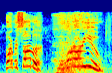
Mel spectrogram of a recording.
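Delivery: loud yelling. Calling out to find Barbara: yelling. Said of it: "Unless we could start yelling too".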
